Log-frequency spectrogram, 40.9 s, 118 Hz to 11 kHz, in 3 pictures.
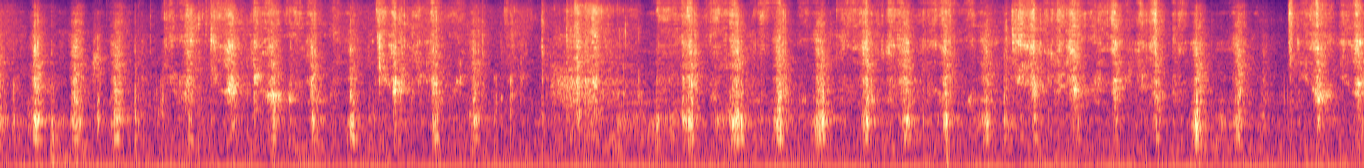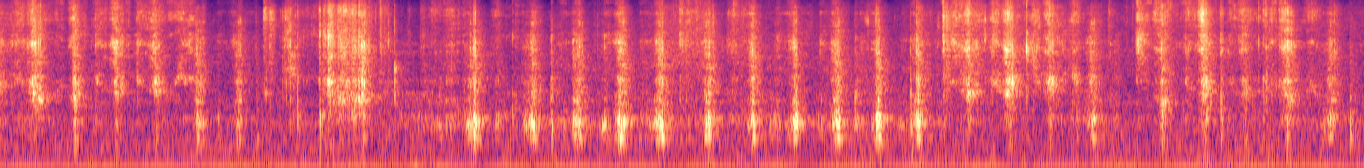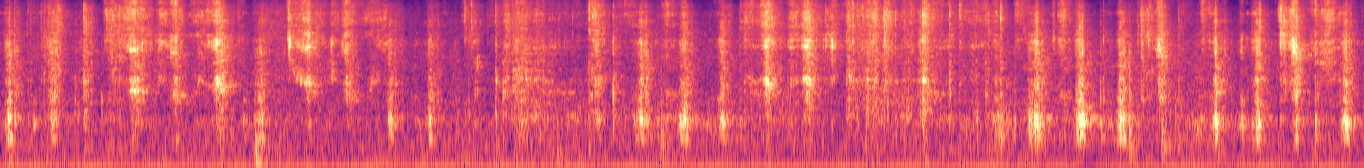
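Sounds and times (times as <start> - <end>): ice crunching being chewed: 0.0 - 40.9.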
